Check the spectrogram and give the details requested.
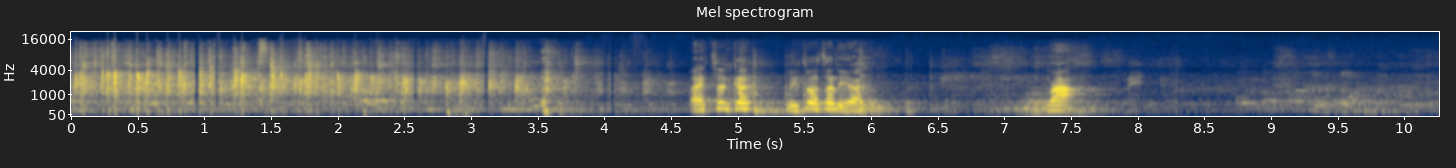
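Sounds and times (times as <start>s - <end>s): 
crowd clapping hands: 0.0s - 4.7s
laughter: 3.4s - 4.0s, 9.0s - 10.2s
speech: 4.6s - 6.2s, 7.2s - 7.6s.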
